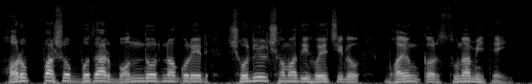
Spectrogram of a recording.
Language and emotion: Bengali, neutral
